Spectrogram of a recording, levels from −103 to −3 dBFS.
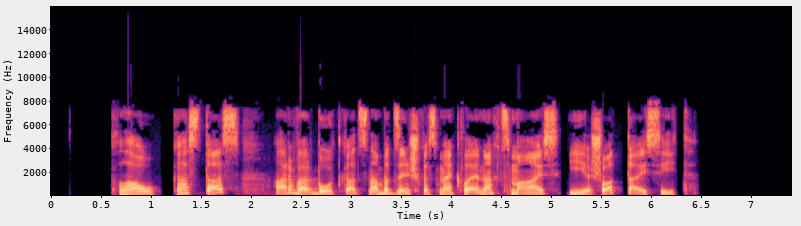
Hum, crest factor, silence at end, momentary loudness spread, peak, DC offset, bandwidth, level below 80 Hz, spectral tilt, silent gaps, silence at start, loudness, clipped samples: none; 16 dB; 1 s; 5 LU; 0 dBFS; under 0.1%; 8.4 kHz; -56 dBFS; -3.5 dB/octave; 1.11-1.22 s; 0.6 s; -15 LUFS; under 0.1%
